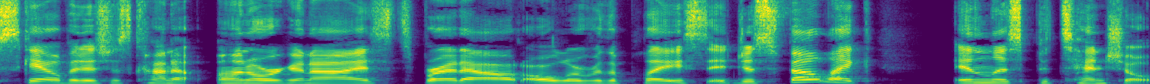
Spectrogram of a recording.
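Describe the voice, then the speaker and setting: This woman has an ordinary speaking voice at medium pitch, moving at a moderate pace. The recording is very clean with a silent background, and the sound is dry and close with no echo. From North Carolina, US South. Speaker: musician and vodka brand founder. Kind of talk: interview.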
